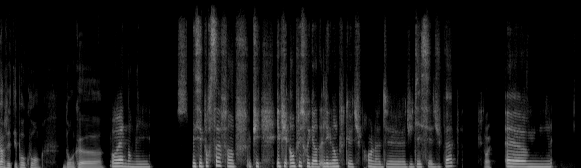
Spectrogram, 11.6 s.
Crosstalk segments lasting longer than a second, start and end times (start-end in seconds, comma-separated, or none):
none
